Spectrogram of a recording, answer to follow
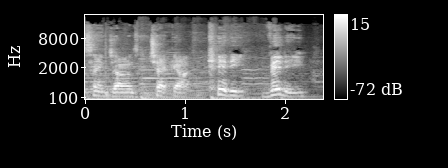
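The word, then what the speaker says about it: Quidi Vidi: to be in St John's and check out Kitty vidi not quitty vidi as some of us might have been saying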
